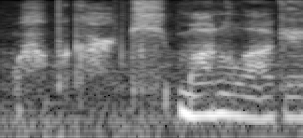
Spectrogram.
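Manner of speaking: hushed awed whisper. Retold or imitated. Host whispering encouragement to Picard's monologue, awed whisper. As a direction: breathe it out in quiet awe.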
